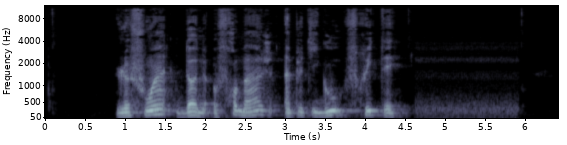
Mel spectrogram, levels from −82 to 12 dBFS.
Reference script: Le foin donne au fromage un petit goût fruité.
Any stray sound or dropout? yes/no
no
